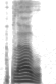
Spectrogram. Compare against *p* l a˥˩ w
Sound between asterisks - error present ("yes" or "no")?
no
